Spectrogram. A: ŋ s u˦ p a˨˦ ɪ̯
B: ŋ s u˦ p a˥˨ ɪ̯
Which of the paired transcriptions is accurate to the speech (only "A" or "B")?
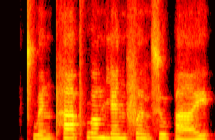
A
